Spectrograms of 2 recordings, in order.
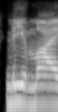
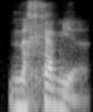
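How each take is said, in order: First: The middle consonant is a plain, soft h. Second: The middle consonant is a rough, throaty ch. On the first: This is the easier, English way of saying it. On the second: This is the Hebrew way of saying it.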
